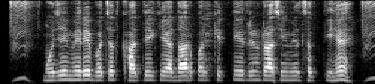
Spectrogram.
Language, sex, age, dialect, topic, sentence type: Hindi, male, 36-40, Garhwali, banking, question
